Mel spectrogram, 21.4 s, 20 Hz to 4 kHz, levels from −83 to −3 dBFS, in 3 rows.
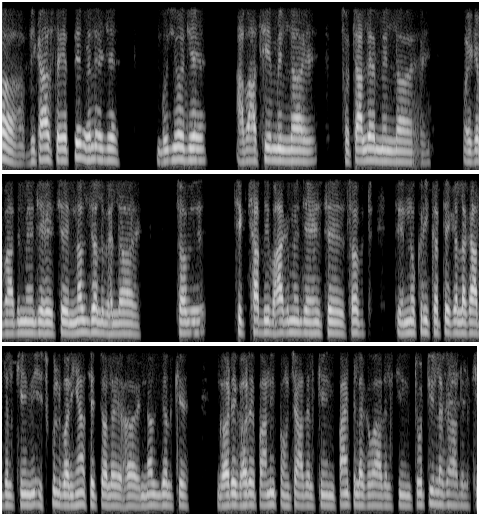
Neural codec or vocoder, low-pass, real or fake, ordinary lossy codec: none; 3.6 kHz; real; none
